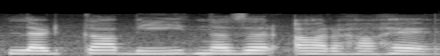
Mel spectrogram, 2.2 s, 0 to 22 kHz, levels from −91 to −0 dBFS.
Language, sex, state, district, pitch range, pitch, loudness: Hindi, female, Punjab, Kapurthala, 195-215 Hz, 205 Hz, -15 LUFS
